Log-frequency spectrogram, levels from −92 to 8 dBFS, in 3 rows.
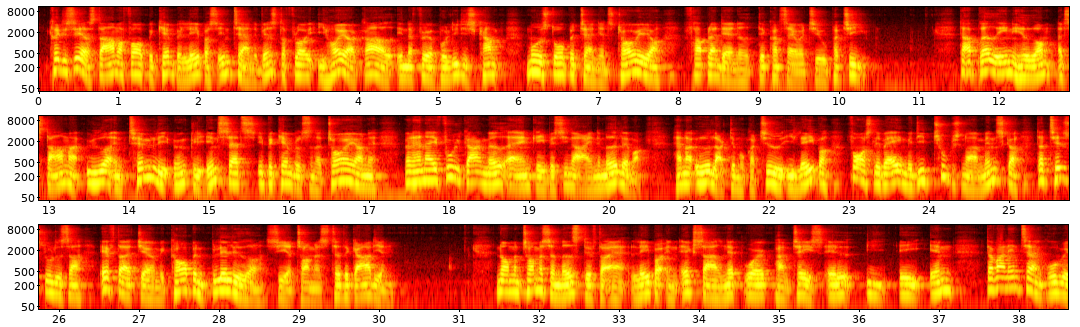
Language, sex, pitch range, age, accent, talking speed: Danish, male, 105-140 Hz, 40-59, native, 155 wpm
